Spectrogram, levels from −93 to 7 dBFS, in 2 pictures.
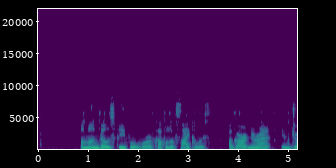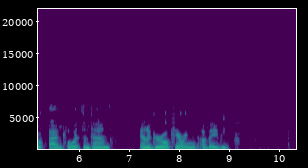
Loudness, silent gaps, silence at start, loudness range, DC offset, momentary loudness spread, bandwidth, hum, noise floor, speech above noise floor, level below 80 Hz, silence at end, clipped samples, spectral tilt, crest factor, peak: -38 LUFS; none; 0.85 s; 2 LU; under 0.1%; 10 LU; 7.6 kHz; none; -89 dBFS; 52 dB; -80 dBFS; 1.35 s; under 0.1%; -7.5 dB/octave; 18 dB; -20 dBFS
